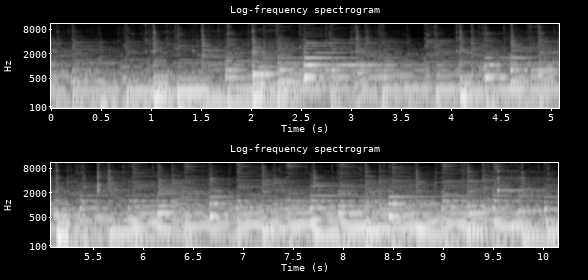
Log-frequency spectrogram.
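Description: Calm acoustic guitar music: plucked notes ringing over held low notes at an even, steady level.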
